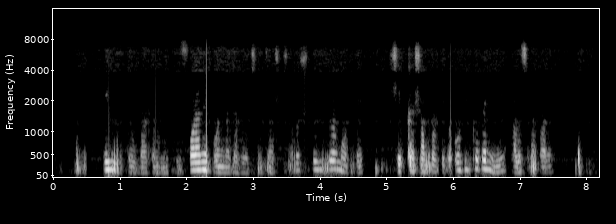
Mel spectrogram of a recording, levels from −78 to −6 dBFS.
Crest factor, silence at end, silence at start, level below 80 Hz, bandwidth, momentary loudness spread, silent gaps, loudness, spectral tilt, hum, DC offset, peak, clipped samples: 24 dB; 0.25 s; 0.35 s; -58 dBFS; 7.8 kHz; 17 LU; none; -26 LUFS; -6.5 dB/octave; none; under 0.1%; -2 dBFS; under 0.1%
